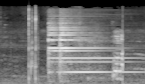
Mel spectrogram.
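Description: Two quick clicks followed by a bright bell ding that rings on and fades over about a second: the click-and-bell sound effect of a subscribe button animation.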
